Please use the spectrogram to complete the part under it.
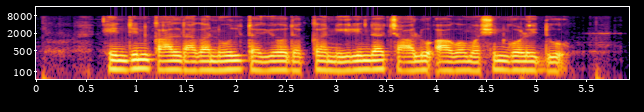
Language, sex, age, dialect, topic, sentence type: Kannada, male, 18-24, Northeastern, agriculture, statement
